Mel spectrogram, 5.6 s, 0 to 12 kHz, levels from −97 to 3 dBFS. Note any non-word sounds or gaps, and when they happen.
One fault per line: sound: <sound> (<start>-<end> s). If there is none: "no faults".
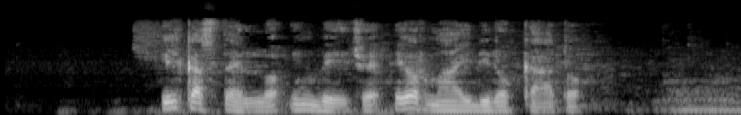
no faults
